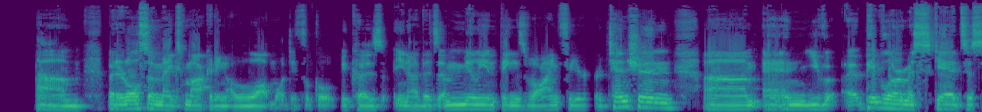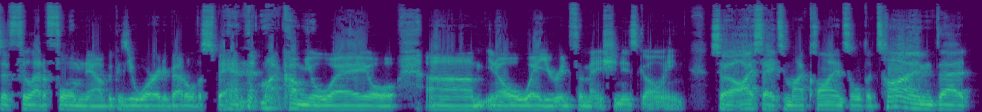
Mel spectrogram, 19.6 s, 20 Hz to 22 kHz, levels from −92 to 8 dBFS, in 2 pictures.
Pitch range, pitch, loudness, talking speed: 95-110 Hz, 100 Hz, -28 LUFS, 210 wpm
